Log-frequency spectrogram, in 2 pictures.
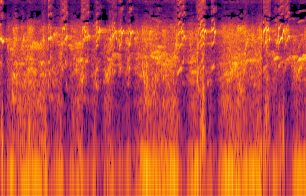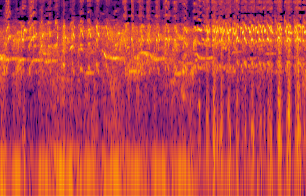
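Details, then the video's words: Spain opaline orange lovebird in song, giving squeaky chatter and thin whistles that turn to fast rattling clicks near the end; a low hum fades out after six seconds. "Spain Opline Orange Love bird singing"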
